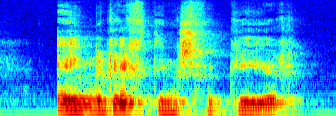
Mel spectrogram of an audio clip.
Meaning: one-way traffic
- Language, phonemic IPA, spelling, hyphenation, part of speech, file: Dutch, /eːnˈrɪx.tɪŋs.vərˌkeːr/, eenrichtingsverkeer, een‧rich‧tings‧ver‧keer, noun, Nl-eenrichtingsverkeer.ogg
